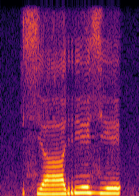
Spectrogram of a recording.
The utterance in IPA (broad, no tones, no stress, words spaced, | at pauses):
sʲaː rʲeːzʲe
